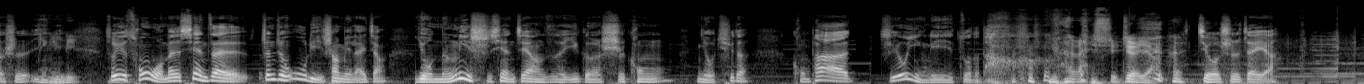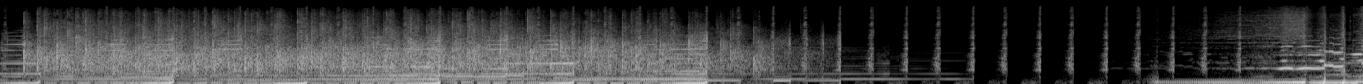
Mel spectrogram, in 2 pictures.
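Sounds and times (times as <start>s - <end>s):
speech: 0.0s - 13.0s
laughter: 9.9s - 11.9s
applause: 13.8s - 22.1s
sharp rhythmic clicks: 20.7s - 26.2s.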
